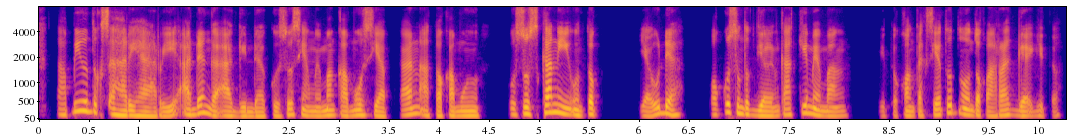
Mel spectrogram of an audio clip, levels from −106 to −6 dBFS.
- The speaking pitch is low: Yes, low, 130 Hz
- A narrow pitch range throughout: No, average, 4.1 semitones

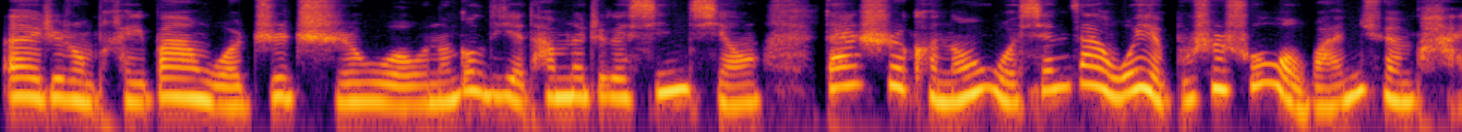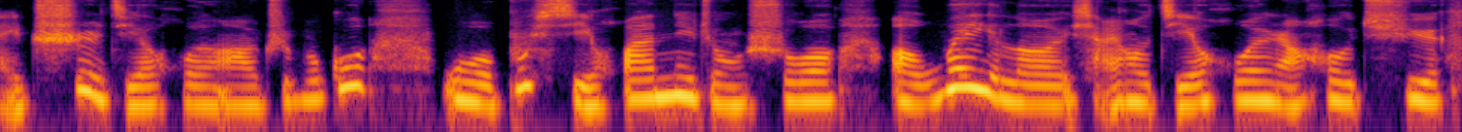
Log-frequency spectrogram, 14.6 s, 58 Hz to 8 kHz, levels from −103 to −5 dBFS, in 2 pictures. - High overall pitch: Yes, high, 195 Hz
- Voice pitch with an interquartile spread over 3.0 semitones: Yes, average, 4.5 semitones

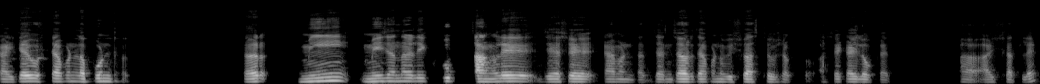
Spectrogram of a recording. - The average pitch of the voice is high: No, low, 130 Hz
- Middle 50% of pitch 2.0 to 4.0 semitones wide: Yes, narrow, 2.4 semitones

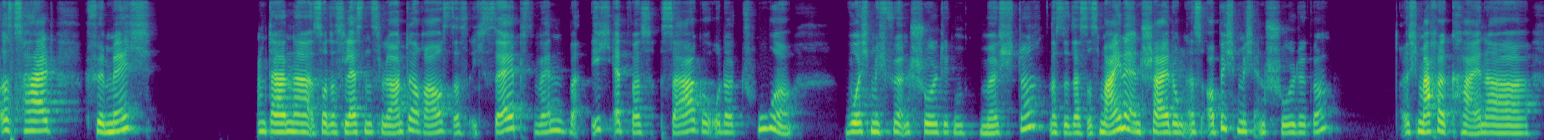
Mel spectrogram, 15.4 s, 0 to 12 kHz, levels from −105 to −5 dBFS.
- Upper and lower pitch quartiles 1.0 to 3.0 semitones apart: Yes, average, 2.7 semitones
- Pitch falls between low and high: No, high, 205 Hz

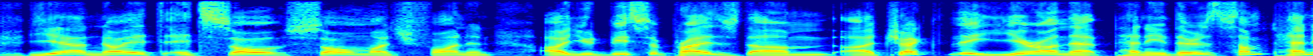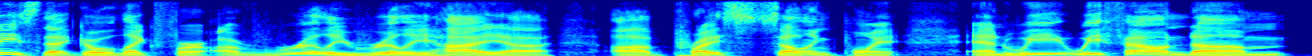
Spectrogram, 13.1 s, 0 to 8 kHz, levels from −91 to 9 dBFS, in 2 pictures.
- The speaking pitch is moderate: Yes, medium, 150 Hz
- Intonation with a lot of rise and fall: Yes, wide, 5.7 semitones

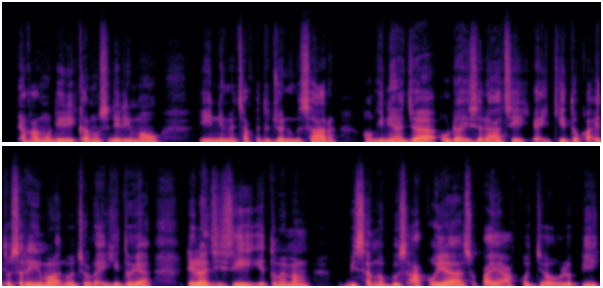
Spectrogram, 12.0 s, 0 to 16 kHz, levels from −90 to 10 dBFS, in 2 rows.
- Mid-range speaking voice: No, low, 110 Hz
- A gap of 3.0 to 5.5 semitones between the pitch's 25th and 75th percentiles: Yes, average, 4.3 semitones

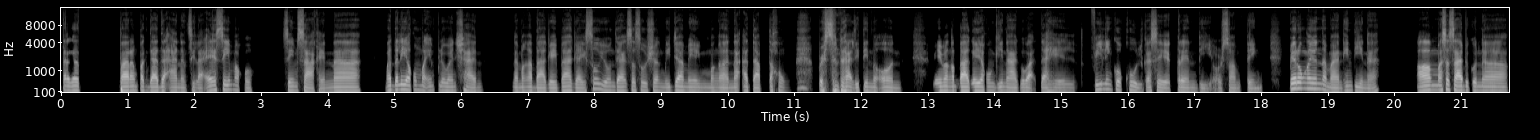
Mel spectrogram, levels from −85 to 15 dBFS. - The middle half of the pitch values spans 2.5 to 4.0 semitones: Yes, average, 3.1 semitones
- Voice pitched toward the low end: Yes, low, 130 Hz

